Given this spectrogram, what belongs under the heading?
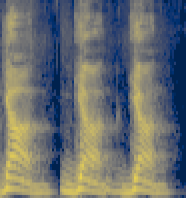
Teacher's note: ज्ञान जा और या को ब्लेंड कर दीजिए आपस में, जैसे मिक्सी मिला देते हैं ऐसे ज्ञान, तो वो निकलता है ज्ञान।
